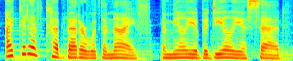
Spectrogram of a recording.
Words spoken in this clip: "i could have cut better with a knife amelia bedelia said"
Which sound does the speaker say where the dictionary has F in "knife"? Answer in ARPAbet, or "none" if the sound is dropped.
F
